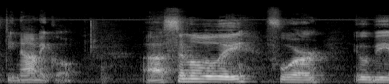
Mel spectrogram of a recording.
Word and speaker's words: dinámico: Dinámico, because it ends in a vowel, the letter O. If it didn't have the accent there, the accent would be on the second to the last syllable, so it would be dinámico. But because the accent, it's dinámico.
